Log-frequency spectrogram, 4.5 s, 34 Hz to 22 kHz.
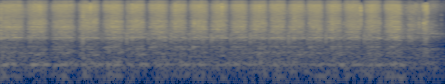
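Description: A Squier Stratocaster guitar being sanded by hand with 600 grit sandpaper, even back-and-forth rubbing strokes repeating at a steady fast rhythm, close and clear with no talking.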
